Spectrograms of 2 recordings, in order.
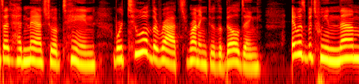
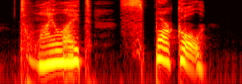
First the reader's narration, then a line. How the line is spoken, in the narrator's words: Sunset growled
